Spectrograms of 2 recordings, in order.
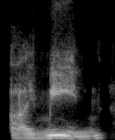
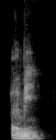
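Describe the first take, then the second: First: It is said slowly and loudly. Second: It is said quickly and quietly. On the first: The speaker calls it wrong. "we don't say" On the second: The speaker calls it right. "we might say"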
